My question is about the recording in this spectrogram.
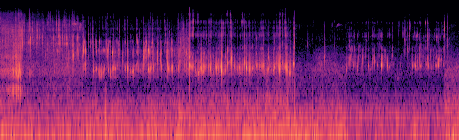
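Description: Hot coffee poured from a metal pot into a birch bark funnel and trickling out of it into a wooden cup, a steady splashing trickle that thins and breaks up after about six seconds.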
